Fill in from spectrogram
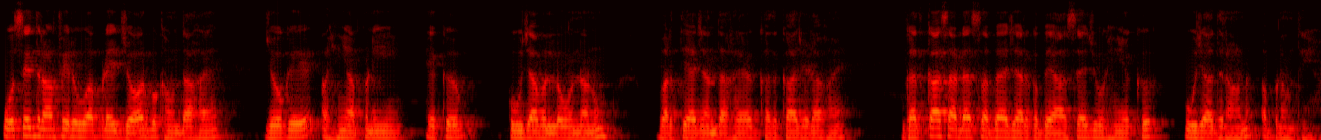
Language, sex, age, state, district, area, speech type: Punjabi, male, 30-45, Punjab, Tarn Taran, rural, spontaneous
